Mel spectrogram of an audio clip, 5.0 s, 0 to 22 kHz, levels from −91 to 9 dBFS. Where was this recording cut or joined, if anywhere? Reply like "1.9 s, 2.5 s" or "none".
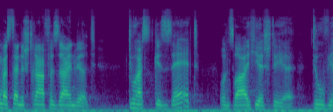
3.5 s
